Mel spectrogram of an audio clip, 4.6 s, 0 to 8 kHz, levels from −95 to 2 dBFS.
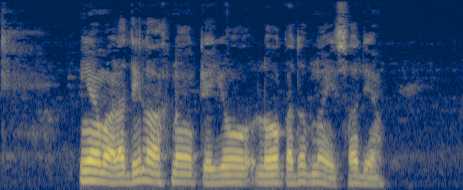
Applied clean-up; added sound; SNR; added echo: none; none; none; none.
